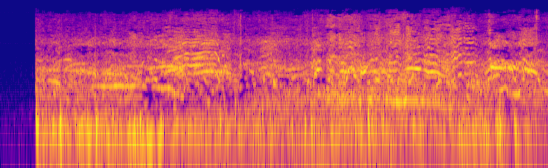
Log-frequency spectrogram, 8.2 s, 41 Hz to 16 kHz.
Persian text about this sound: ویدیویی که کانال تلگرامی مملکت منتشر کرده است، تیراندازی نیروهای حکومتی به شرکت کنندگان در مراسم 40 علیرضا سیدی در روز 28 بهمن در آبدانان استان ایلام را نشان می‌دهد.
